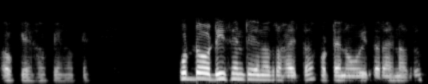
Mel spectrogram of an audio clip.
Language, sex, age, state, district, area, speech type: Kannada, male, 30-45, Karnataka, Chitradurga, rural, conversation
